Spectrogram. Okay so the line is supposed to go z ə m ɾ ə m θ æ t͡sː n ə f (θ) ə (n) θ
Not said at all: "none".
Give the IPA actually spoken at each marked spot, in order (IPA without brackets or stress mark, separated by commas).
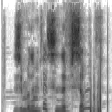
s, m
